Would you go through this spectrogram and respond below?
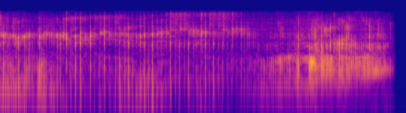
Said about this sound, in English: Because the fart bag will just make me remind me of the night of the long fart.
